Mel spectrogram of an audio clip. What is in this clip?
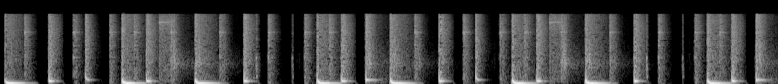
drum loop with hand claps made using demo of Manyetas Ritmo and DFX Geometer used in remix of Firethistime Indigenous Resistance 2003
